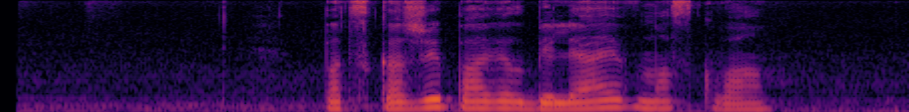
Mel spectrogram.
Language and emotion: Russian, neutral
